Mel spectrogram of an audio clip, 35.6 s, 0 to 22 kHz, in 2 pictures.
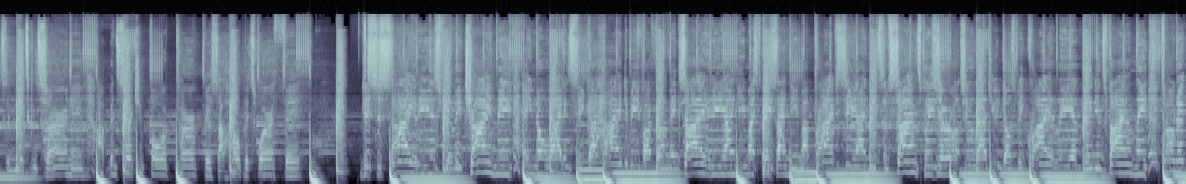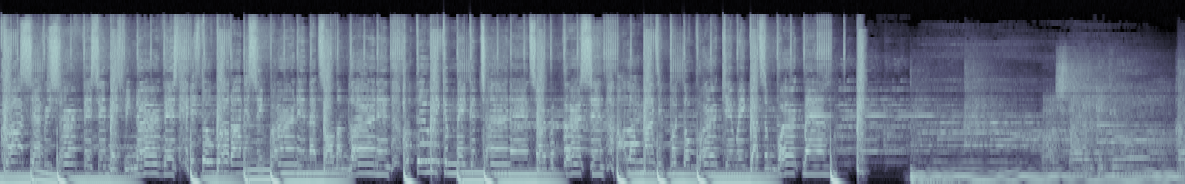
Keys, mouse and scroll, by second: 0.6 shift+right click, 0.9 middle click, 1.8-4.5 drag, 6.2 click, 6.5 click, 6.9 middle click, 6.9 alt+right click, 6.9 scroll down 1, 7.7 click, 7.8-11.3 drag, 12.5 click, 12.7 click, 12.8 click, 13.8 middle click, 14.6-14.9 scroll down 1, 14.9 middle click, 16.1 right click, 16.5 middle click, 17.3 middle click, 17.7 shift+middle click, 18.1 middle click, 19.5 click, 22.8 click, 23.3 middle click, 26.3-26.7 scroll down 2, 26.8 scroll up 1, 27.9 middle click, 28.0 Tab, 28.1 shift+middle click, 28.1 middle click, 28.3 middle click, 28.5 click, 29.1 middle click, 29.1 scroll up 3, 29.2 middle click, 29.3 w, 29.4 middle click, 30.0 middle click, 30.1 Tab, 30.1 middle click, 30.2 right click, 30.3 3, 30.4 scroll up 2, 30.5 middle click, 30.6 shift+right click, 30.6 middle click, 30.8 click, 31.6 middle click, 31.6 Tab, 31.7 middle click, 31.9 Tab, 31.9 scroll down 2, 31.9 middle click, 31.9 a, 32.3 a, 32.4 a, 32.5 middle click, 32.7 click, 33.1 middle click, 33.1 Tab, 33.1 middle click, 33.2 scroll up 3, 33.2 middle drag, 33.4 scroll down 2, 33.4 middle click, 33.8 shift+middle click, 33.9 middle click, 34.2 middle click, 34.5 click, 34.6 scroll down 1, 34.7 middle click.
